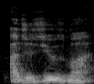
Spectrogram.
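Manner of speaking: ordinary talk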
